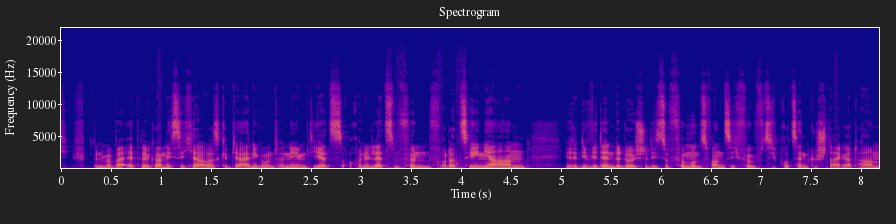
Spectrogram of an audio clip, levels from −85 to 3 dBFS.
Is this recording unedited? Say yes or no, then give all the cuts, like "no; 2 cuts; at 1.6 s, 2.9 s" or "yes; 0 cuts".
yes; 0 cuts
